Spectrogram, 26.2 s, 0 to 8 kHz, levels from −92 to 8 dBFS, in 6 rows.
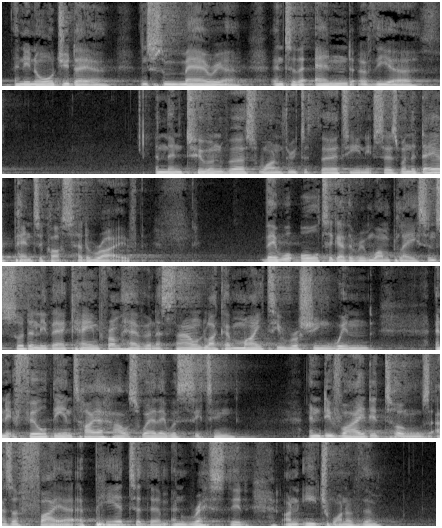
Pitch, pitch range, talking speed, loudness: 110 Hz, 100-125 Hz, 175 wpm, -19 LUFS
